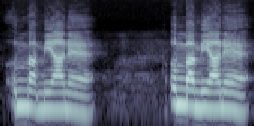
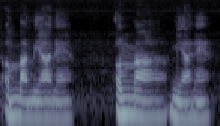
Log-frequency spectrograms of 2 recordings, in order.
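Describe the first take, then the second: First: Slow, louder apology called out; group shouting sorry to mother. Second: Softer apology. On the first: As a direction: call the apology out slowly and loudly. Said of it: "한번 따라합시다". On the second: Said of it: "이렇게 외치게 합니다". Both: Shown as a demonstration.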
